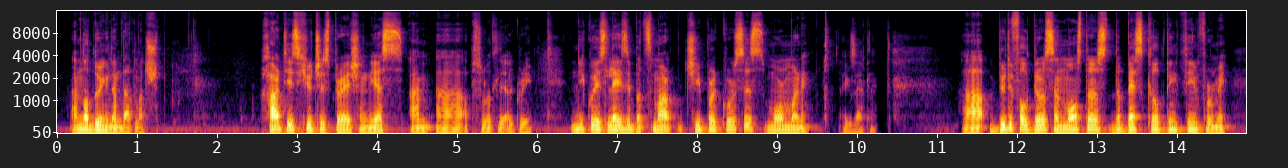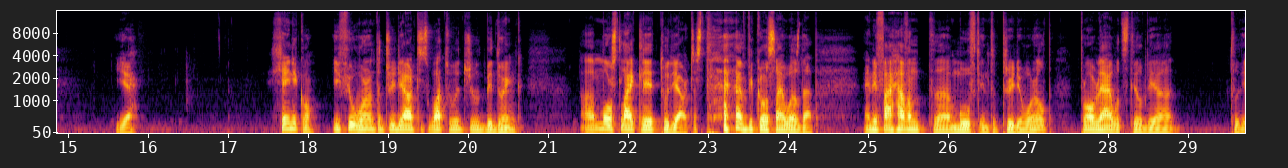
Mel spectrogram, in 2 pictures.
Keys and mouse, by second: 21.7-29.7 alt+drag, 22.3 alt+q, 23.8 g.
